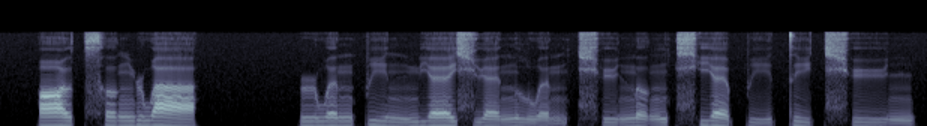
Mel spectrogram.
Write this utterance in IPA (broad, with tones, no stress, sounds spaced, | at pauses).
ɑ˦ ʊ̯ t͡sʰ ɤ˦ ŋ ɻ w ä˥˨ | ɻ w ə˦ n p i˥˨ n m j ɛ˦ ɕ ɥ ɛ˨˦ n l w ə̰˨˩ n t͡ɕʰ y˨˦ n ɤ˨˦ ŋ t͡ɕʰ j ɛ˥˨ p i˨˦ t̪ i˥˨ t͡ɕʰ y˥˨ n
